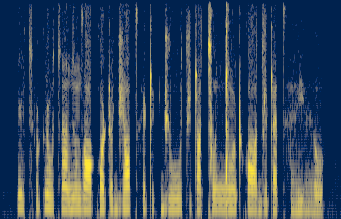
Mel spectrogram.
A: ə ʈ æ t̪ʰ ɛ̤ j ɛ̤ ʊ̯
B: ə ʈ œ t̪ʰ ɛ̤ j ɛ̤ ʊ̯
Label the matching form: A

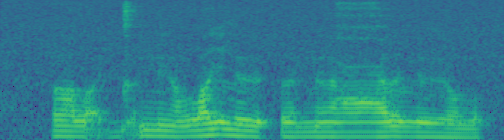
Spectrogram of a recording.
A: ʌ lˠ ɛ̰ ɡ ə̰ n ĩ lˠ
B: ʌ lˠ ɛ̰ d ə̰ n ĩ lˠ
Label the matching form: A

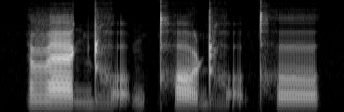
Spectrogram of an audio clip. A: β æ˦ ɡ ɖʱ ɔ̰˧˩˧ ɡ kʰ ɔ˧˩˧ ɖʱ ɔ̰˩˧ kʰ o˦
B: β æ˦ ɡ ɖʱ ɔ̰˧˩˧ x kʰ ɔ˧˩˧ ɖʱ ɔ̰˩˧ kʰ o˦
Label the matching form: A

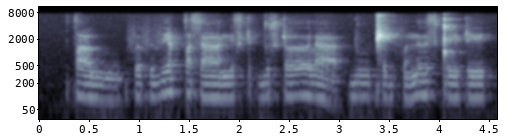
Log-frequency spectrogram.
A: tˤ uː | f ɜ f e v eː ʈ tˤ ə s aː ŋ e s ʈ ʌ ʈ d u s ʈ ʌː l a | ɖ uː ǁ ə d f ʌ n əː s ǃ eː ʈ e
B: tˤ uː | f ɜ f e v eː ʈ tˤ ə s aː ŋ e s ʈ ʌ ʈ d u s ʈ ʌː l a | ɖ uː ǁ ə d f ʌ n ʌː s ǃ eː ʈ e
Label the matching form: A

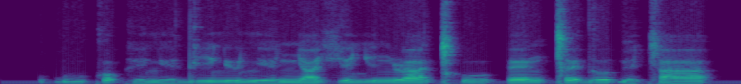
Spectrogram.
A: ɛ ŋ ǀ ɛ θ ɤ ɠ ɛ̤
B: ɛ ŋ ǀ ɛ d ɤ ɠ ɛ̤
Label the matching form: B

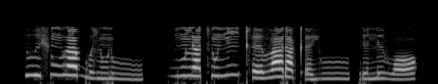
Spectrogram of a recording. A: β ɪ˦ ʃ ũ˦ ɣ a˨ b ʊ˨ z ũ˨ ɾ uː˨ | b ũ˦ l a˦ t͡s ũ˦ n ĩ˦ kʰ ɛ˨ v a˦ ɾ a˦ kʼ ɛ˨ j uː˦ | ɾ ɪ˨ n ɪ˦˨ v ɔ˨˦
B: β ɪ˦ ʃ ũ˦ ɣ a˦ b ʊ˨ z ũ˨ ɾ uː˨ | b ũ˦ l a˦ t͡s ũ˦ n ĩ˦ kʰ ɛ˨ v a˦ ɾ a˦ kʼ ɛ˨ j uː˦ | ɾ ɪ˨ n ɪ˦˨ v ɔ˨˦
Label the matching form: B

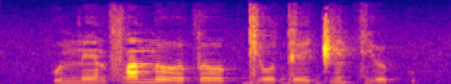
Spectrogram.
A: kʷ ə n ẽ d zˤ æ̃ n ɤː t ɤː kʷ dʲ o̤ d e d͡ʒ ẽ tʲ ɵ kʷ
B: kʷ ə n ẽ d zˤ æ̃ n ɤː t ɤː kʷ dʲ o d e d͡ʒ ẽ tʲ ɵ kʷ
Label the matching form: B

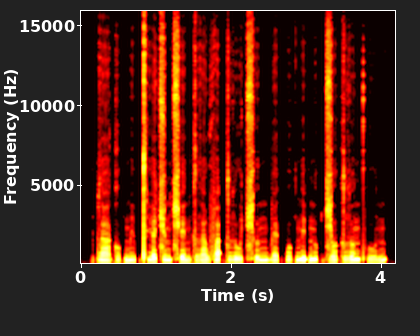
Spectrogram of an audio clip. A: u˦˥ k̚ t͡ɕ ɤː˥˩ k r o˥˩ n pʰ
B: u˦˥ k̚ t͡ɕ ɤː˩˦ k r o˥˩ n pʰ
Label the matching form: A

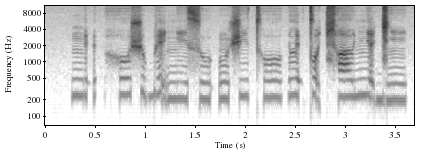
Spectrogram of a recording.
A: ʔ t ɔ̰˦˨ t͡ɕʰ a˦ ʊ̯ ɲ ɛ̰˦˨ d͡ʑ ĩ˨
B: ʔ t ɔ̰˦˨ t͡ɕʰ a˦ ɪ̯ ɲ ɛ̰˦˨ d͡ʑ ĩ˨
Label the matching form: A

